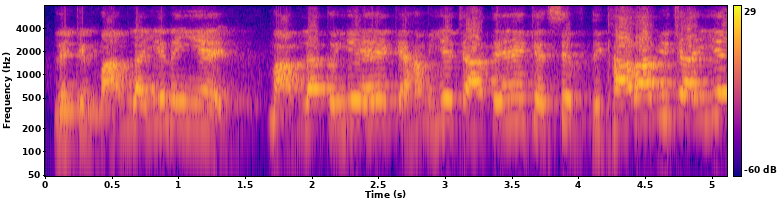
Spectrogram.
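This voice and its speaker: High-voiced man preaching in an echoey hall. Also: lo-fi sound. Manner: animated, swings from raised to hushed delivery. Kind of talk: sermon with storytelling. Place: mosque gathering hall.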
